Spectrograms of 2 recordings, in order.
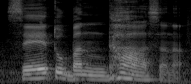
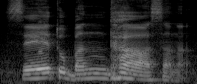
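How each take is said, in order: The two takes are said the same way.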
